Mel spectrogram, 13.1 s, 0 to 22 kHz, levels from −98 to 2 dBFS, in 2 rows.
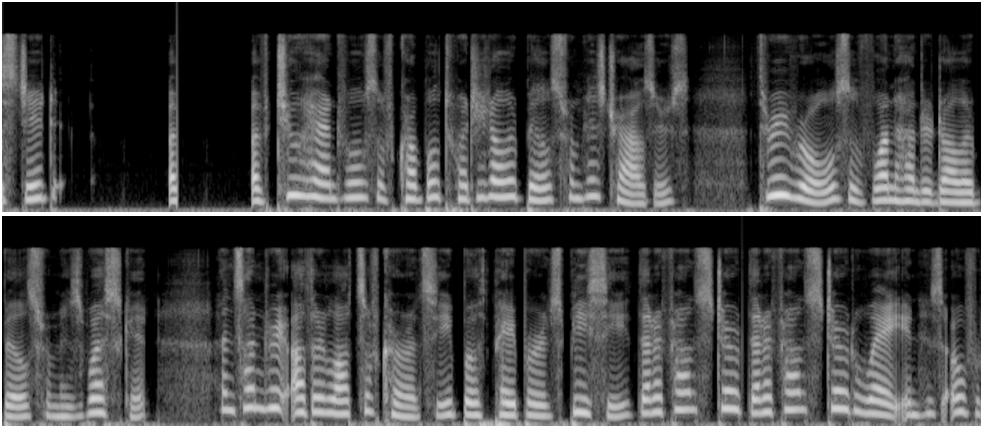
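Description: A speech recording with two CD skips, at 1.16 s and 11.45 s. Each is a brief mute, of about 10 ms and 7 ms respectively. The playback then resumes from a different point. A knock or disc flaw made the laser jump to another turn of the spiral track.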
